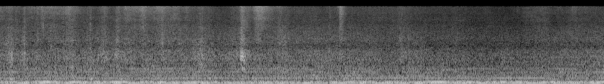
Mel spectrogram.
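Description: Steady low rumble of a fishing boat's engine, with crushed ice hissing and rattling as it is poured over sardines in the fish hold. Two sharp knocks come about two and a half and three and a half seconds in.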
